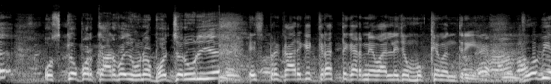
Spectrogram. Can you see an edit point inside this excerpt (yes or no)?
yes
